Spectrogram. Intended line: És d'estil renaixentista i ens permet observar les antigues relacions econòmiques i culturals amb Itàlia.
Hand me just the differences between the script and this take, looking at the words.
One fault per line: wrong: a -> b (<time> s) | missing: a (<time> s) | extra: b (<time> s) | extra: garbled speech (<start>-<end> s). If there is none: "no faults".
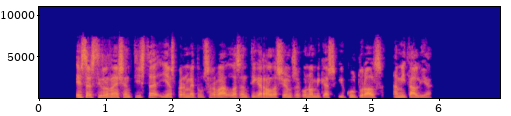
no faults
